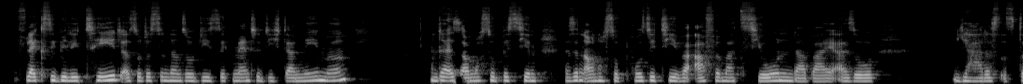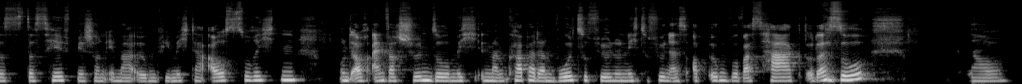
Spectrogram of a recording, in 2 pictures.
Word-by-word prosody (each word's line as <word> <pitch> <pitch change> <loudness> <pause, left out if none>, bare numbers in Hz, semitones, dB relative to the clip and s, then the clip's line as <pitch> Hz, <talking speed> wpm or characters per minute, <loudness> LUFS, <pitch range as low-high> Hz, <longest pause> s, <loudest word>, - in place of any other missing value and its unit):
Flexibilität. 180 +2 +1
Also, 160 +2 -3
das 170 +1 -5
sind 175 - -2
dann 170 -1 -1
so 165 0 -2
die 165 +1 -4
Segmente, 165 +1 -5
die 160 - -11
ich 155 - -9
da 155 -1 -3
nehme. 180 +7 0 0.8
Und 175 - -2
da 175 - +2
ist 165 -1 -2
auch 155 - 0
noch 170 +1 -3
so 175 +2 -3
'n 165 - -12
bisschen 175 -1 -3 0.2
da 160 - -7
sind 180 0 0
auch 155 +2 -1
noch 170 - -1
so 165 -1 -4
positive 170 -1 -3
Affirmationen 165 +1 -2
dabei. 145 -1 -5
Also 150 0 -2 0.8
ja, 155 -2 -4
das 155 0 -5
ist - - -12
das 165 0 -6
das 170 0 -3
hilft 185 0 +1
mir 160 - -2
schon 160 0 -4
immer 155 -2 -4
irgendwie, 155 +1 -3
mich 160 0 -3
da 165 - -6
auszurichten 190 +4 +3 0.4
und 180 0 +3
auch 165 - +4
einfach 170 0 +1
schön 180 +3 +6
so, 170 -2 +3
mich 165 +1 -3
in 175 - +2
meinem 165 0 0
Körper 185 0 +3
dann 160 -1 +1
wohlzufühlen 185 -2 +3
und 165 - 0
nicht 165 0 -3
zu 155 - -10
fühlen, 175 -2 -1
als 155 +1 -4
ob 165 0 -6
irgendwo 175 -1 +1
was 150 +2 -2
hakt 170 0 +3
oder 165 +5 +5
so. 210 +6 +7 1.0
Genau. 160 +1 -5
170 Hz, 190 wpm, -23 LUFS, 160-180 Hz, 1.0 s, so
